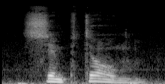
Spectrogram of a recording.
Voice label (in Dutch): "symptoom", Dutch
